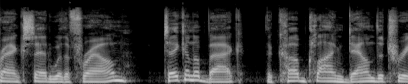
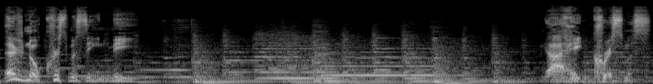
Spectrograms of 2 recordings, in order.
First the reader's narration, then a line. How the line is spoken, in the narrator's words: snarled with a sneer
